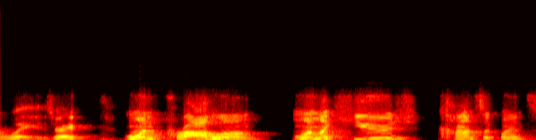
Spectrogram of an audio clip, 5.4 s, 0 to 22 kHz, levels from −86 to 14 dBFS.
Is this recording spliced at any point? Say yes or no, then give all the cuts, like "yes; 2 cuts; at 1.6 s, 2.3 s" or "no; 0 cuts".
no; 0 cuts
